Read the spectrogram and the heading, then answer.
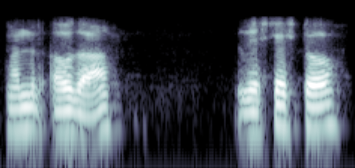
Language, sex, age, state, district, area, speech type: Kannada, male, 18-30, Karnataka, Shimoga, urban, conversation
